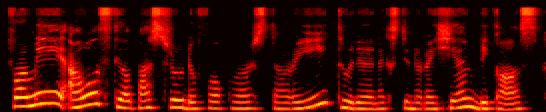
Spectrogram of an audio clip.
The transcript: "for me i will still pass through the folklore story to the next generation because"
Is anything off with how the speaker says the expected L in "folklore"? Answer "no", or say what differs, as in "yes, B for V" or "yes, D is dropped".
no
